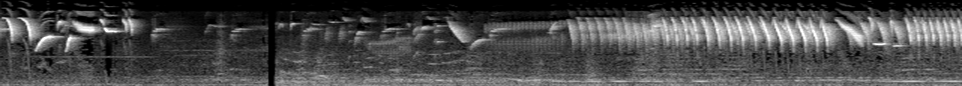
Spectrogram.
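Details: Yorkshire canary song used for training competition birds: loud varied whistles at first, a quieter scratchy middle passage, then a long rapid high roll growing louder, with a faint steady low hum.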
